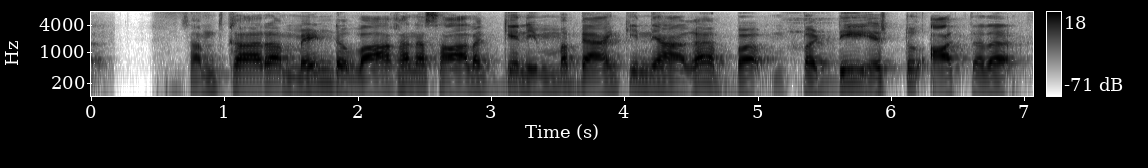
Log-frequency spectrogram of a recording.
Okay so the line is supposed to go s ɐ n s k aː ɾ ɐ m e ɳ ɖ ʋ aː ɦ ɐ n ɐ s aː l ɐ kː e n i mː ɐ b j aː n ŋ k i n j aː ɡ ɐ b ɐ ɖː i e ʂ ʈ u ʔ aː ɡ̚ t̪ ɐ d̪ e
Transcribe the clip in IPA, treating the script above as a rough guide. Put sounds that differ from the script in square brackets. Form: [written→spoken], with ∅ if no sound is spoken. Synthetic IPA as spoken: s ɐ [n→m] s k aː ɾ ɐ m e ɳ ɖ ʋ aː ɦ ɐ n ɐ s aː l ɐ kː e n i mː ɐ b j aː [n→∅] ŋ k i n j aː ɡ ɐ b ɐ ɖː i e ʂ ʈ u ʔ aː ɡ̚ t̪ ɐ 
